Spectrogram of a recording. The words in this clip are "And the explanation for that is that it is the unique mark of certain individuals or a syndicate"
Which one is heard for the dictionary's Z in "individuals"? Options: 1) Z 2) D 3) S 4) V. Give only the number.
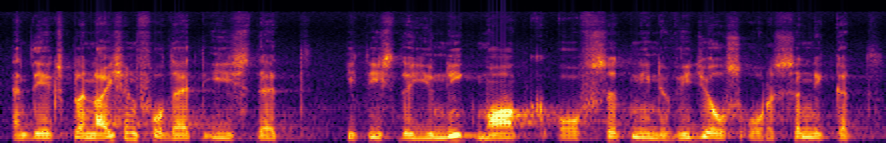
3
